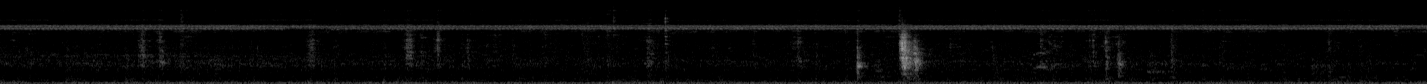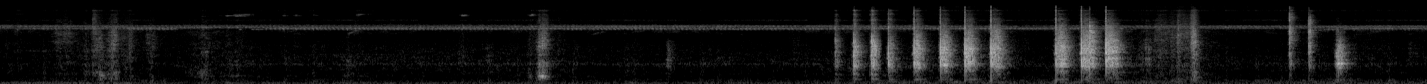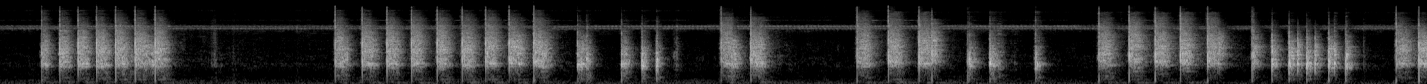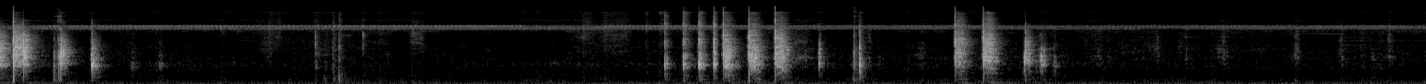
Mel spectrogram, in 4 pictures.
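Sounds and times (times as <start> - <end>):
high insect drone: 0.0 - 57.0
hammer blows on wood: 31.9 - 35.0, 37.1 - 38.4, 39.5 - 41.3.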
